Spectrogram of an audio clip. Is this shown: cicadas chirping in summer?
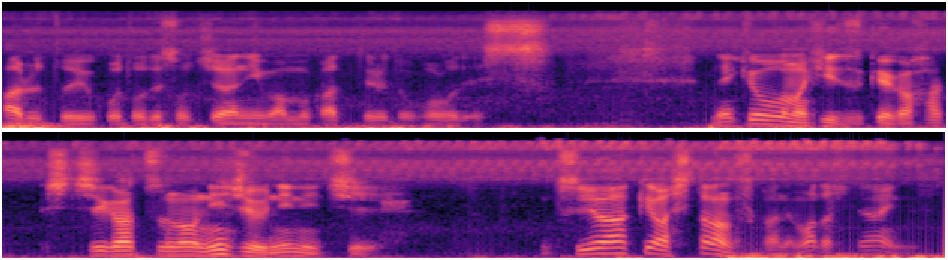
yes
